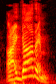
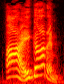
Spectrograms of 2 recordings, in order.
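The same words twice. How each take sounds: First: Higher, pleased announcement; proud boast. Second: Slow, high, drawn-out gloat; savoring triumph. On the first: Governor boasting to the boys of his prisoner, proud. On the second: Governor repeating his boast to the boys, slow drawn-out gloat. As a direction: stretch it out and savour the win. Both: Acted.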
